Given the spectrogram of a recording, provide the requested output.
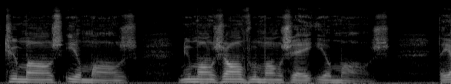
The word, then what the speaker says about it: mangeons: But notice now the difference in pronunciation. Je mange, tu manges, il mange. Nous mangeons, vous mangez, il mange.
